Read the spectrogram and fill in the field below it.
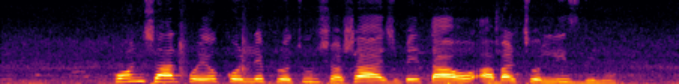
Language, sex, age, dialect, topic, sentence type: Bengali, female, 18-24, Standard Colloquial, agriculture, question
